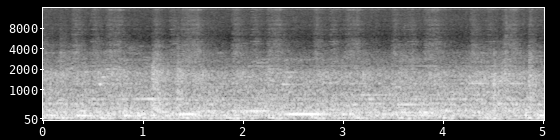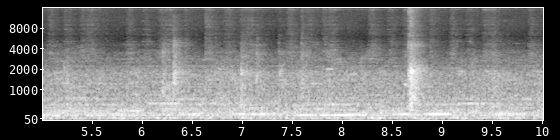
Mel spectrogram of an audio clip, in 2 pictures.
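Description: Steady background noise of a small shop with indistinct, faint voices, and a single sharp tap or click a little before the end.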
